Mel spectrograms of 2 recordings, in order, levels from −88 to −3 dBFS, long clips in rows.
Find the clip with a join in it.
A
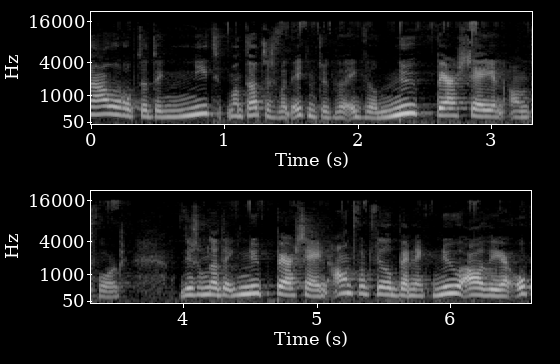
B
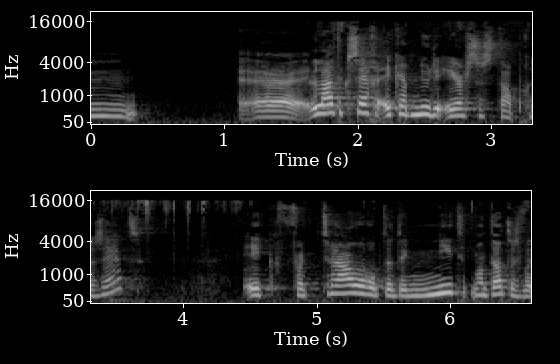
B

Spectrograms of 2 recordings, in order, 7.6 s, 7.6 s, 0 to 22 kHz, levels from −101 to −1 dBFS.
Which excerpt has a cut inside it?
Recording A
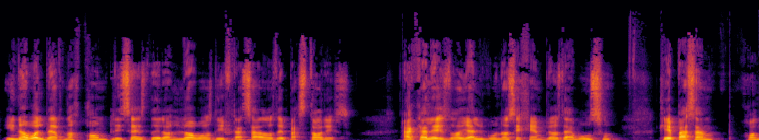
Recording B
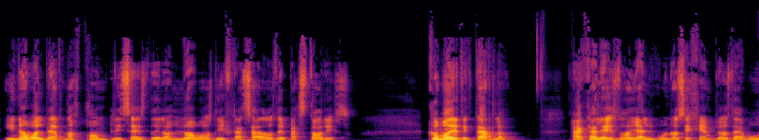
A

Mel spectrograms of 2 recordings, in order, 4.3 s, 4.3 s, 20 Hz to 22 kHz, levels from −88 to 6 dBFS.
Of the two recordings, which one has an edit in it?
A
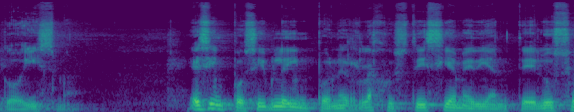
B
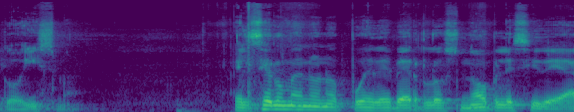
A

